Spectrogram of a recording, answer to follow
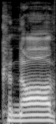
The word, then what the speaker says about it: Kanawha: Yeah, so check out Unity of Kanawha Valley. Yes. How do we spell that again?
